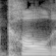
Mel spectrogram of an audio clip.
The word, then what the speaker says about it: Kohl: By the way, the name Cole is spelled K-O-H-L.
